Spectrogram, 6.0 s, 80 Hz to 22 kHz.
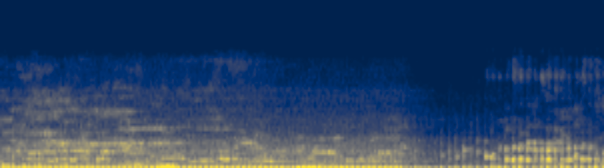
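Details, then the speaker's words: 2006 Yamaha WR250F, unridden about six years, with a rebuilt carb, new air filter and water pump and cleaned tank: steady idle, then sags and stumbles instead of revving; owner suspects carburetion too rich at altitude, jet kit coming. "But yeah, it runs, and I'll fire it up so you can hear it, but it does not rev. So obviously there is something wrong with that."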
